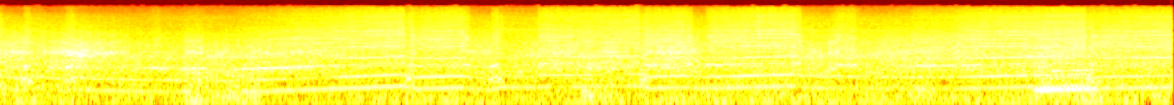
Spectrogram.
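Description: A racing car engine whines loudly, rising in pitch through each gear and dropping sharply at each shift.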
